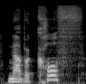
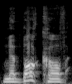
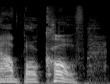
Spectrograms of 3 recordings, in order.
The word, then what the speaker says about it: Nabokov: And he said, as to pronunciation, Frenchmen, of course, say Nabokov with the accent on the last syllable. Englishmen say Nabokov, accent on the first. And Italians say Nabokov, accent in the middle, as Russians also do, as you do, Rebecca. Mm-hmm. Nabokov, a heavy open O, as in Knickerbocker.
